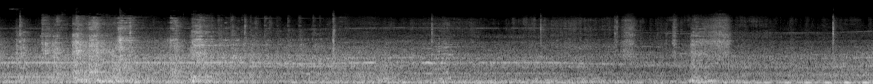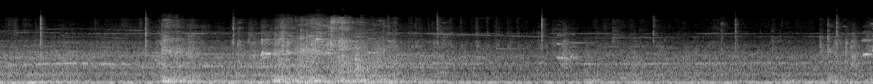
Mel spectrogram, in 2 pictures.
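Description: Freight train cars rolling slowly past: a steady low rumble broken by scattered clanks and clicks from the wheels on the rails, with a faint steady squeal.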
